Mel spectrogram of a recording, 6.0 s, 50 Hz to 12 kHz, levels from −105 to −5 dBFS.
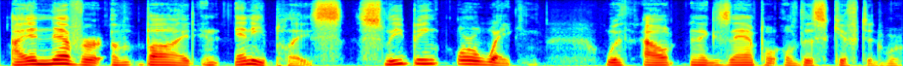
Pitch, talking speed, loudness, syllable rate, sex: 130 Hz, 160 wpm, -19 LUFS, 5.3 syllables/s, male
